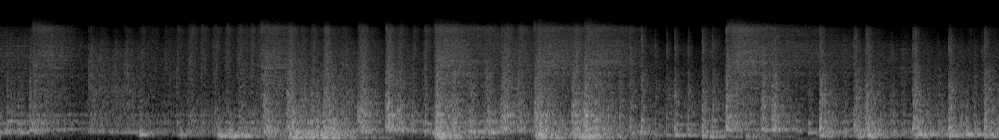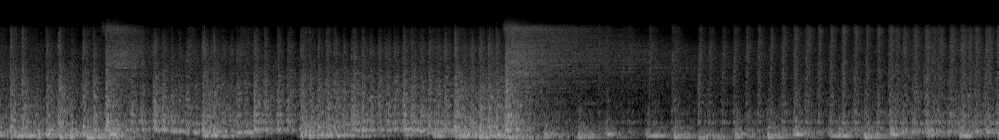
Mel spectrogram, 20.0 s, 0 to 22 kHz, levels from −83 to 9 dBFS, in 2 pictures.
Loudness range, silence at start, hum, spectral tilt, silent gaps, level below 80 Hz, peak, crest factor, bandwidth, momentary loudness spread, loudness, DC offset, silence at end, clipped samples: 6 LU; 0 s; none; -5.5 dB/octave; none; -50 dBFS; -14 dBFS; 18 dB; 13.5 kHz; 10 LU; -33 LUFS; under 0.1%; 0 s; under 0.1%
